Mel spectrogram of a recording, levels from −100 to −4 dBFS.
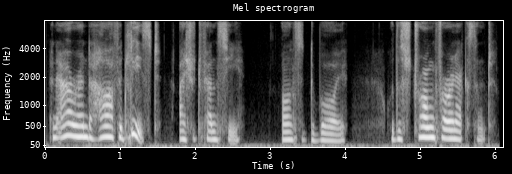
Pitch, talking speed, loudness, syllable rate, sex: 210 Hz, 175 wpm, -19 LUFS, 5.0 syllables/s, female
